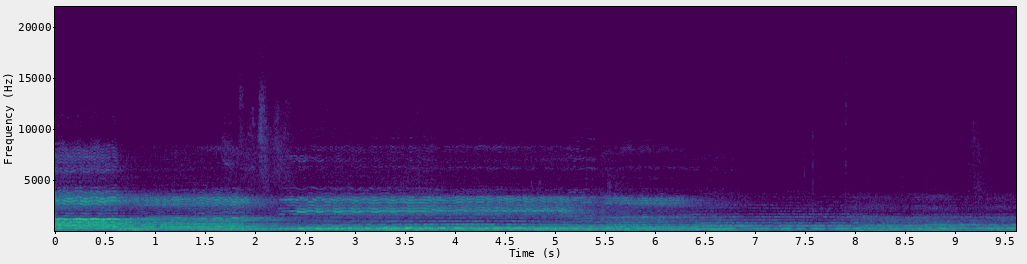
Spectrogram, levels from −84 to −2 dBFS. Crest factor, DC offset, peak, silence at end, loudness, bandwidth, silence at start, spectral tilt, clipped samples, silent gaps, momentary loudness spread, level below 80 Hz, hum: 20 dB; under 0.1%; -18 dBFS; 0 s; -37 LUFS; 14.5 kHz; 0 s; -5.5 dB/octave; under 0.1%; none; 13 LU; -62 dBFS; none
